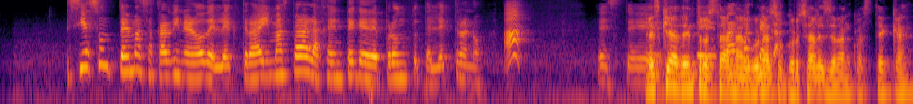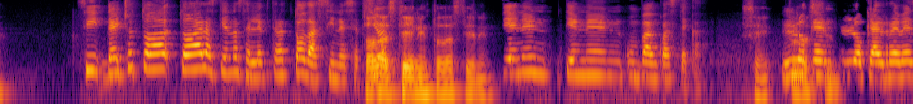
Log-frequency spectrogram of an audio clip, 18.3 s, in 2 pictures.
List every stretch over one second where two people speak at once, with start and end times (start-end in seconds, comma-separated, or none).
6.4-7.8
